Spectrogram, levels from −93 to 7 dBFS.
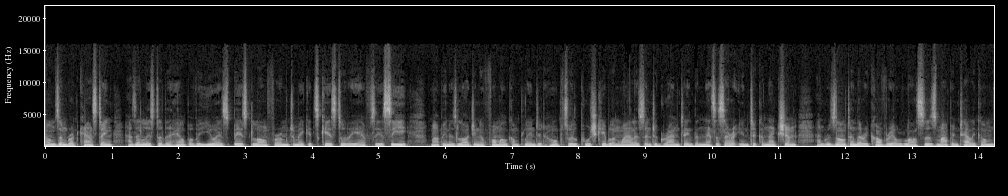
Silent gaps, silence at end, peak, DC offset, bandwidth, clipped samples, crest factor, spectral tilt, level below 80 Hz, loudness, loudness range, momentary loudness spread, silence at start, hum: none; 0 s; -8 dBFS; under 0.1%; 13.5 kHz; under 0.1%; 14 dB; -5.5 dB/octave; -54 dBFS; -22 LUFS; 1 LU; 5 LU; 0 s; none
